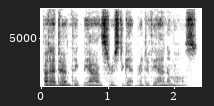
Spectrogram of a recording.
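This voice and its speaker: A man's voice: mid-range voice, lively intonation, fast talker, breathy edge, no room sound, voice pushed up. A man voicing a doubtful, protective wife and mother in a story reading, hesitant and pleading.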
